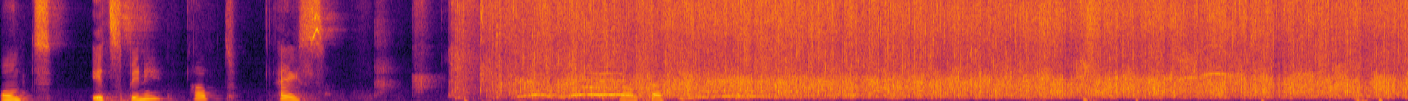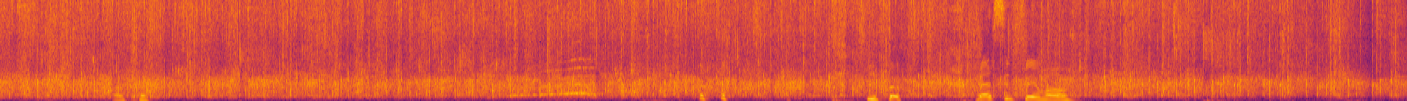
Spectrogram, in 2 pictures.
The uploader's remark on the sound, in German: Sie erzählt vor Publikum im Plaza Club in Zürich.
